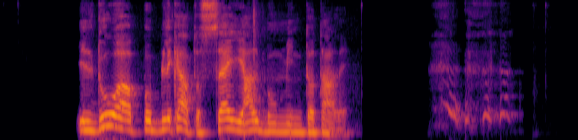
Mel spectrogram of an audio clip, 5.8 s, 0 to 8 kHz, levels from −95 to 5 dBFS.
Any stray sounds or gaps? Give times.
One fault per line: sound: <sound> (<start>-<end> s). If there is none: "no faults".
sound: laugh (4.3-5.2 s)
